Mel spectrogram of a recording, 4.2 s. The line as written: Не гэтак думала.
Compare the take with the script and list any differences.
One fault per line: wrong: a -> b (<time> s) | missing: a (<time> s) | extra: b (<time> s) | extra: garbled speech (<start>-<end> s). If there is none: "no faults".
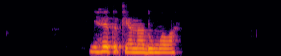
extra: яна (2.0 s)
